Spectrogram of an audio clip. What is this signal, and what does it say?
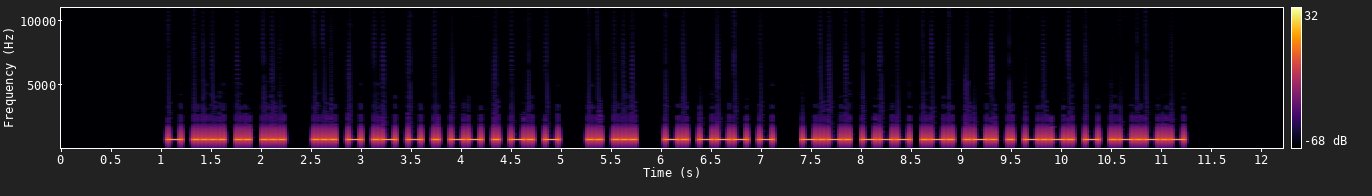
Morse code, heard as a keyed tone, about 28 wpm, 700 Hz. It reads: THIS STATEMENT IS NOT CORRECT.
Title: Sentences from Top 1200 Words 28wpm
